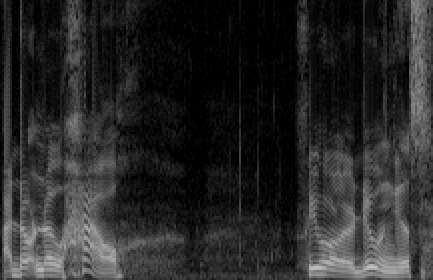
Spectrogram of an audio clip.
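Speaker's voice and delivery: speaking with full mouth. Explaining how to twist and release it, talking with mouth full. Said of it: "Probably shouldn't talk with my mouth full".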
